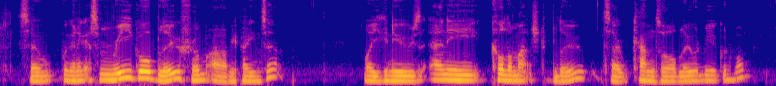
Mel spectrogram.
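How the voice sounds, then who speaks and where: The speaker whispers at a moderate pace. The voice is somewhat breathy. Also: man. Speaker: miniature painting youtuber. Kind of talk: tutorial. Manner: whispering; casual, hesitant.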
